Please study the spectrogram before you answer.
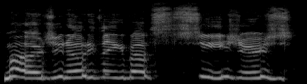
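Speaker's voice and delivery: high, slow tearful wail; panicked plea. Acted. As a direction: plead in panic for help from a companion. Panicked character asks companion for help.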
